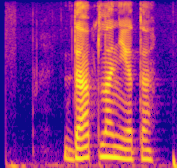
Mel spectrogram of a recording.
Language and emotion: Russian, neutral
